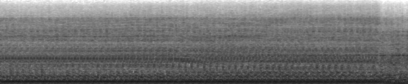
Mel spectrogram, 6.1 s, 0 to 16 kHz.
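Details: 1977 MCI coach with 8V71N Detroit two-stroke diesel, restarted after freeing three stuck injectors that caused a runaway: heavy, steady low rumble, beat constant throughout, no misses or knocks; normal idle.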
